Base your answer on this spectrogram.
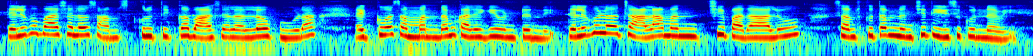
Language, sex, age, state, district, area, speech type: Telugu, female, 18-30, Telangana, Nizamabad, urban, spontaneous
